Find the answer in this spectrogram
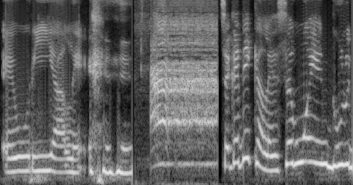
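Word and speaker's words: Euryale: Steno dan Auriel. Itu enggak sih bacanya Steno Euriel? Euriale.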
